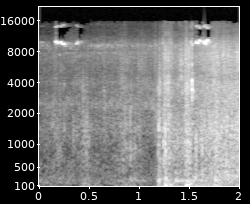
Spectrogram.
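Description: A mountain bike rolling past close by on a dirt trail. Its tyre and rattle noise sets in a little after a second in, with two low thumps.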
